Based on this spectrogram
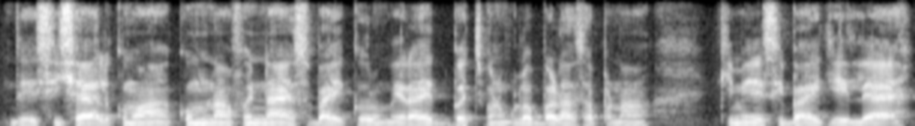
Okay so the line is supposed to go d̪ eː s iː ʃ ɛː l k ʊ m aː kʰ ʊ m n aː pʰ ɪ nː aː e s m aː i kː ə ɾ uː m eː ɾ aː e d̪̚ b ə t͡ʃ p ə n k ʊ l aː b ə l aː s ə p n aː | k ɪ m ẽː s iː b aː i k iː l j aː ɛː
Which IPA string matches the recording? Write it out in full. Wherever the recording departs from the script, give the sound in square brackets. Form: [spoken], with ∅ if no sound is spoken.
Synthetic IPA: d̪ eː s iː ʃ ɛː l k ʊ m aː [k] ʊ m n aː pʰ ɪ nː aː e s [b] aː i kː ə ɾ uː m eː ɾ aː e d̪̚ b ə t͡ʃ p ə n k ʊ l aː b ə [ɽ] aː s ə p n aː | k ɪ m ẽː s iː b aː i k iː l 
